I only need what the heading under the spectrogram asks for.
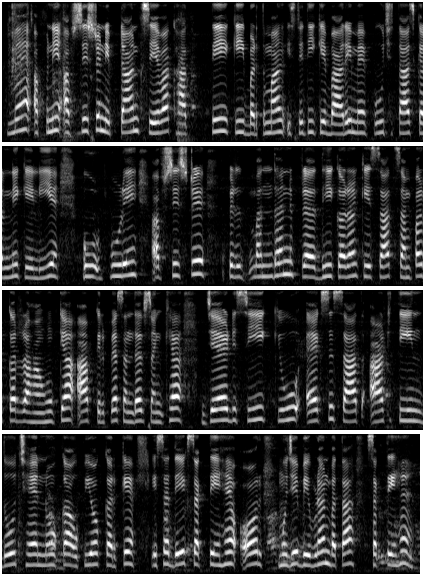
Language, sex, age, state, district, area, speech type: Hindi, female, 45-60, Uttar Pradesh, Sitapur, rural, read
